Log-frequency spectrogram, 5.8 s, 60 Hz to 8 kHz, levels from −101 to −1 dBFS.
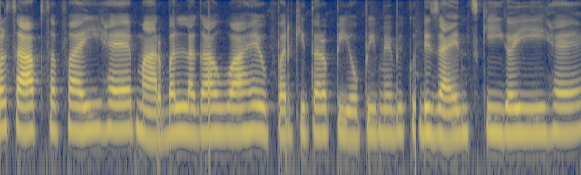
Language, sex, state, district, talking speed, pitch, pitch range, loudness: Hindi, female, Bihar, Jahanabad, 195 wpm, 200 Hz, 195-205 Hz, -21 LUFS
